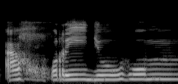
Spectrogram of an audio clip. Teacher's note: Wa tebalkan kho-nya karena sebelumnya hurufnya fathah ya. Kalau sebelumnya fathah atau doma itu tebal dia.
